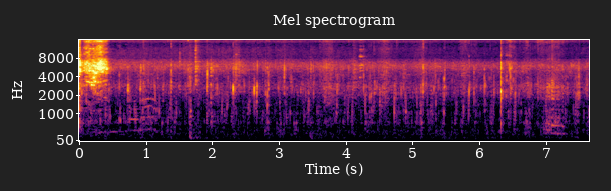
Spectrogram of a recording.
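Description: Vegetable khichuri with tomato masala simmering in a pot, a quiet, soft bubbling and light patter that goes on steadily, heard alone at low volume.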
